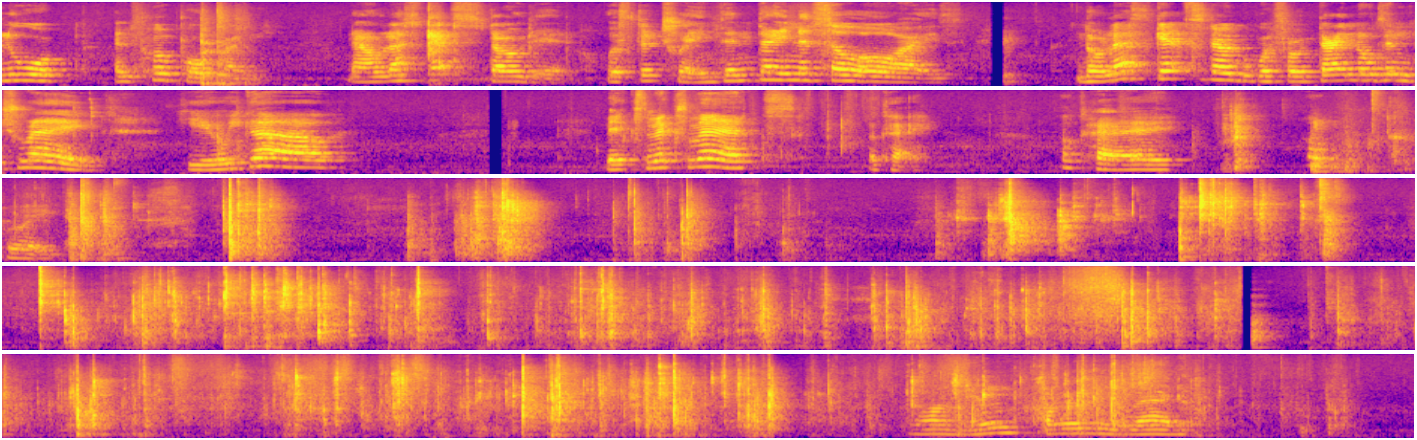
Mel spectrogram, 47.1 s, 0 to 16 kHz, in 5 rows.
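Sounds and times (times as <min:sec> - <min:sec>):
toys knocking and clattering: 0:25.1 - 0:27.8, 0:28.5 - 0:38.9, 0:39.5 - 0:46.7.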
